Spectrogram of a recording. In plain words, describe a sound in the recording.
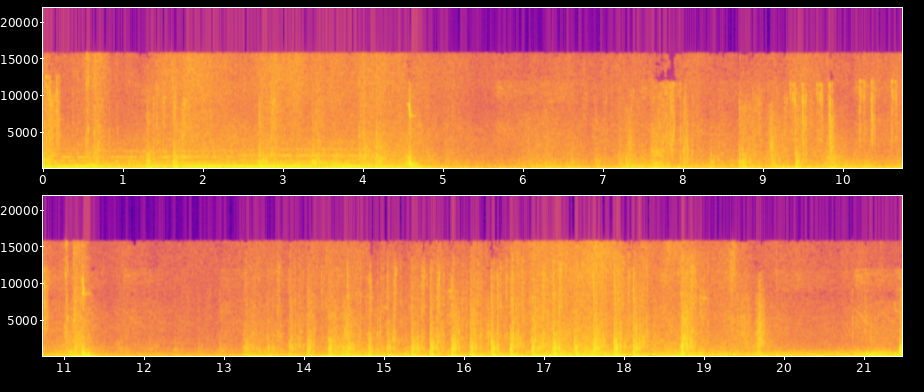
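Footsteps thud on wooden floors.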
